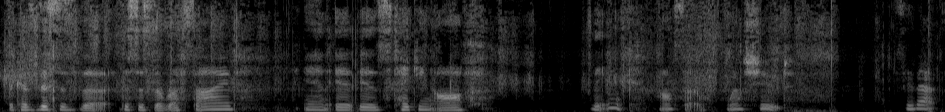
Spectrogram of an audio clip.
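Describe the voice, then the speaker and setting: A woman's voice: medium pitch, slow pace, gravelly, long pauses, darkish tone, slight background noise, rough recording. A woman, talking casually through a craft tutorial, chatty and self-deprecating, with muttered asides while she works. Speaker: craft video maker.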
